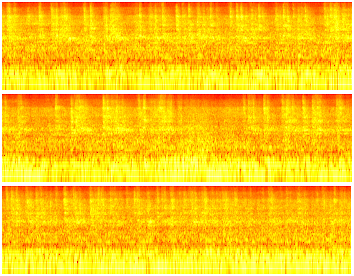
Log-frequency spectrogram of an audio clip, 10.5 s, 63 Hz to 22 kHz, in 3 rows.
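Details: 1968 Camaro carbureted V8 idling on E85 after 5 years off the road: deep, steady, slightly lumpy idle with an even beat and no misses or knocks; the camshaft sounds bigger on E85, which is normal.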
